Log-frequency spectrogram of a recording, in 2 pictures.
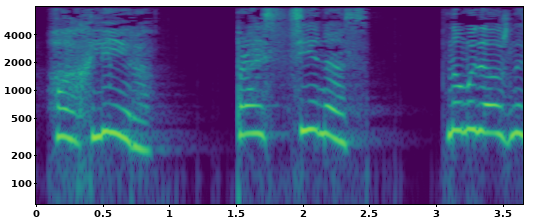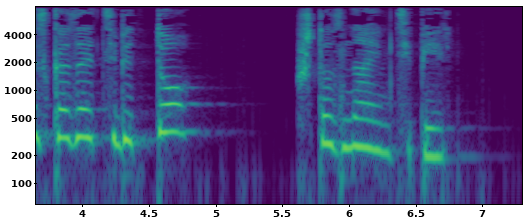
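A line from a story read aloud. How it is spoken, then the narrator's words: Exclamation. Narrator (Russian): А Пантелеймон воскликнул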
